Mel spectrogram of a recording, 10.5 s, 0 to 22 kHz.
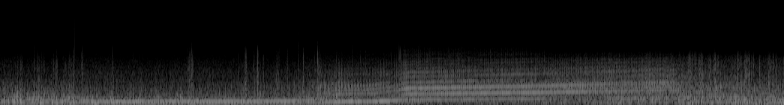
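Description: Infiniti G37's 3.7-litre V6 running at steady cruise, then, about four seconds in, its revs climbing steeply as the car is accelerated hard for about four seconds. Near the end the throttle comes off and the note settles back to a steady drone, with tyre and wind noise underneath.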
